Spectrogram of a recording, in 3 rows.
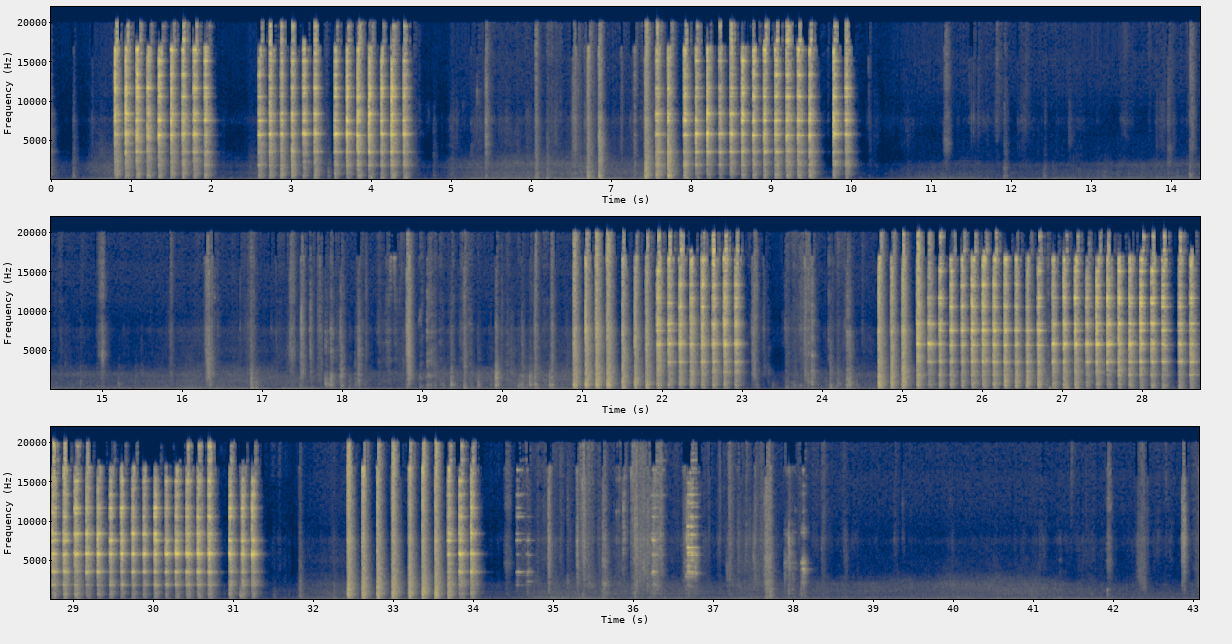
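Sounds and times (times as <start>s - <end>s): hammering on sheet metal: 0.0s - 4.6s, 6.8s - 10.1s, 20.8s - 23.1s, 24.7s - 31.4s, 32.4s - 34.2s.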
